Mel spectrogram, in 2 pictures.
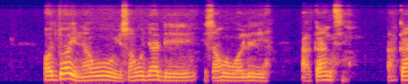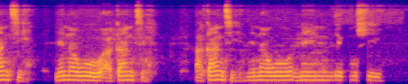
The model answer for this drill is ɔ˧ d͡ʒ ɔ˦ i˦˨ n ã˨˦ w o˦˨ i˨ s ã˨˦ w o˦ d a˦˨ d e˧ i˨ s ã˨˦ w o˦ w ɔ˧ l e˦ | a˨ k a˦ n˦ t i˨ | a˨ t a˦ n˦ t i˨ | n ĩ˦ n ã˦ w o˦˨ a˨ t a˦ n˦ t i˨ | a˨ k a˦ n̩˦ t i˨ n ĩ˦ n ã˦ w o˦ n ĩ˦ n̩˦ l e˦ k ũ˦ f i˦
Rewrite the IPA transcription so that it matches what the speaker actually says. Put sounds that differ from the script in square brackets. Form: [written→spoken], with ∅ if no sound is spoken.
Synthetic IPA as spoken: ɔ˧ d͡ʒ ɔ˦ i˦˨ n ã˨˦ w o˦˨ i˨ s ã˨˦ w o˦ [d→d͡ʒ] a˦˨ d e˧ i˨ s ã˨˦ w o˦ w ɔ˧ l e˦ | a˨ k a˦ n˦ t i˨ | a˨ [t→k] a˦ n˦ t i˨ | n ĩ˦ n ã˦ w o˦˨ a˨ [t→k] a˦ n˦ t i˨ | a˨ k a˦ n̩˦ t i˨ n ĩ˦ n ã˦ w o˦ n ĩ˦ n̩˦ l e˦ k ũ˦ [f→ʃ] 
